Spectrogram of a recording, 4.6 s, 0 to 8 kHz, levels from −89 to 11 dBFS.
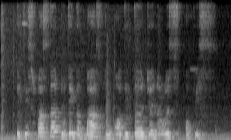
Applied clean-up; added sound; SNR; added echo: none; Bus / Engine; 15 dB; reverberation time 0.2 s.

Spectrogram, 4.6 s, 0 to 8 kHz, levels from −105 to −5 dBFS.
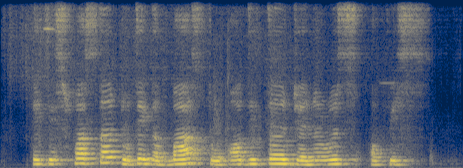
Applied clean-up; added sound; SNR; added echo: neural separator model SepFormer DNS4.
